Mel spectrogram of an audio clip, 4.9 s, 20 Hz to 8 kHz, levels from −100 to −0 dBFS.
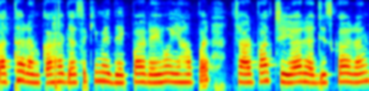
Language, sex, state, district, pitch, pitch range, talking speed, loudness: Hindi, female, Bihar, Katihar, 230 Hz, 220-245 Hz, 245 wpm, -14 LUFS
